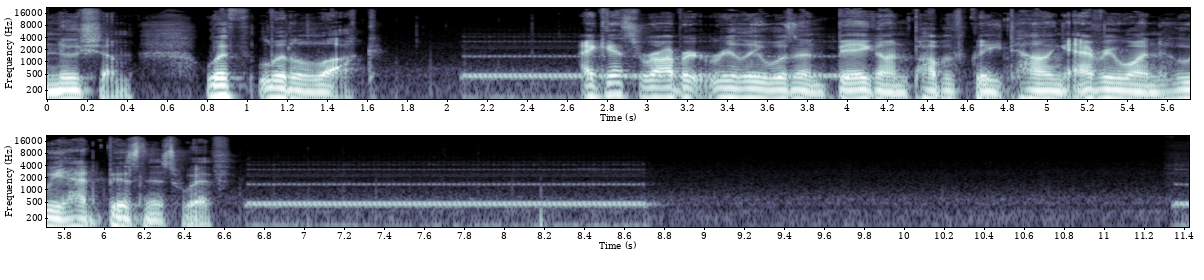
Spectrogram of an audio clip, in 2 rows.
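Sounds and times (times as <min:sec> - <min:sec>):
speech: 0:00.0 - 0:01.7, 0:02.7 - 0:06.9
steady electronic telephone tone of an unanswered call: 0:02.0 - 0:04.4, 0:06.7 - 0:08.8.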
